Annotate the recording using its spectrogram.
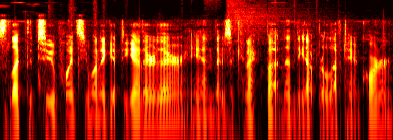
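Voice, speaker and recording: Very fast, mumbling male speech with lively intonation and a very deep, low pitch, dry and close with no echo, over music in the background. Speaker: software tutorial presenter. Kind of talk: live tutorial. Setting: live webinar. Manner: mumbling to himself.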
